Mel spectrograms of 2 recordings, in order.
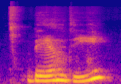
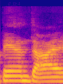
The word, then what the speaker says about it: Bandai: Okay, so I got a big, huge Nemo, and he is Bandy. Whoops, sorry. Or Bandai, I guess is how you say it.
